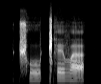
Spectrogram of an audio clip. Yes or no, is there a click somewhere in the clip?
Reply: yes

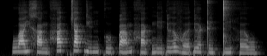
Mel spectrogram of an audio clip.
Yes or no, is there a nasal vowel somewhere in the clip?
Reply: no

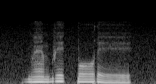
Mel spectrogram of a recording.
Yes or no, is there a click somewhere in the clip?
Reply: no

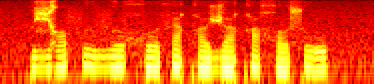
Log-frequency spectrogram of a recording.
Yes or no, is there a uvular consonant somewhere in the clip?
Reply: yes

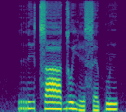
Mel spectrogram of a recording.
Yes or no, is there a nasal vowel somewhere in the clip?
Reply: yes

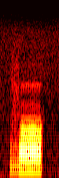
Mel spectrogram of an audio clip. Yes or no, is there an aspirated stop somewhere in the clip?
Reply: no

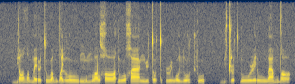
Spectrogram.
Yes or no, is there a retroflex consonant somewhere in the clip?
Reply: yes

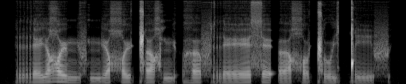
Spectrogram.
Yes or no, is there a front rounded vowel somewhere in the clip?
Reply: yes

